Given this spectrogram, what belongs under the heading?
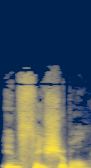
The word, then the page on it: insatiable: American English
